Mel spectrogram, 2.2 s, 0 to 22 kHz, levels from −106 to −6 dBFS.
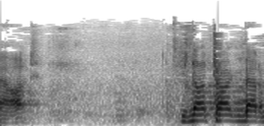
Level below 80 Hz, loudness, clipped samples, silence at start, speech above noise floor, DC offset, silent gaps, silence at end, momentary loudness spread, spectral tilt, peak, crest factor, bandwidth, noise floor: -66 dBFS; -19 LUFS; under 0.1%; 0 s; 30 dB; under 0.1%; none; 0 s; 23 LU; -4.5 dB/octave; 0 dBFS; 22 dB; 11 kHz; -50 dBFS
